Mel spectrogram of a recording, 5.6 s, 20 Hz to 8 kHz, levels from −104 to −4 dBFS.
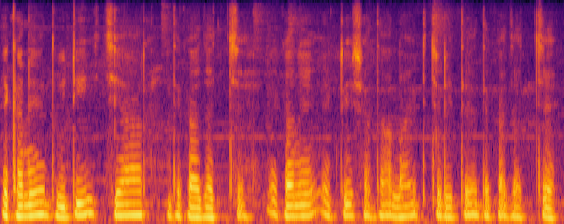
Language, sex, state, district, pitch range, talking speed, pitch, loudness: Bengali, male, Assam, Hailakandi, 130-155 Hz, 125 wpm, 145 Hz, -19 LUFS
